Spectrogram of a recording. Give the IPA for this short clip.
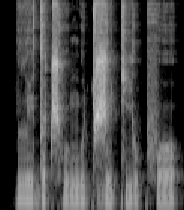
l i˥˧ d ʌ˥˩ t͡ʃʰ u˨˥ ŋ u˥˧ c ʒ ɯ˨˥ c j u˨˥ p f o˨˥

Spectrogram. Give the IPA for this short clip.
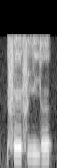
f ɛ̃˧ f i˧ j ə˧

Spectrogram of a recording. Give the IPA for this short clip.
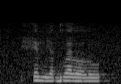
h e˦ m i˨ ɐ̯ ɡ u˦ ɐ̯ l o˧ l u˧

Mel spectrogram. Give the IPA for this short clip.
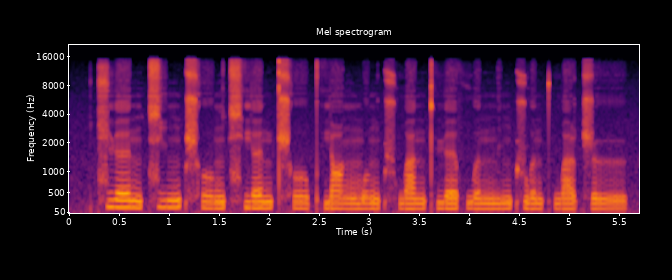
t͡ɕ ɥ ɛ˨˩ n t͡ɕ i˨˦ ŋ ʈ͡ʂʰ ɤ˨˦ ŋ t͡ɕʰ j ɛ˦ n ʈ͡ʂʰ ɤ˦ pʰ j ɑ˥˨ ŋ m ɤ˥˨ ŋ ʈ͡ʂʰ w a˨˦ n t̪ʰ ɥ ɛ˦ f w ə˦ n n̪ i˦ ŋ ʈ͡ʂ w ə˥˨ n pʰ w ä˥˨ ʈ͡ʂ ɻ̩˥˨

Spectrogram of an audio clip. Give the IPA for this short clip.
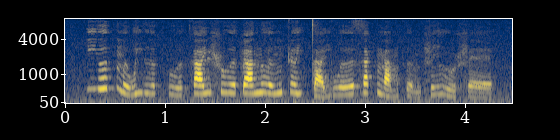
j əː˦˥ t̚ m ə˨˩˦ w j ɨ˧ ə̯ k u˨˩˦ ə̯ k a˧˥ j ʂ u˧ ə̯ ɗ a˧˥ n l ə˧˥ ŋ ʈ ə˧ j t̪ a˨˩˦ j w əː˧˥ s a˦˥ k̚ ŋ a˨˩˦ m k əː˨˩˨ ŋ ʂ i˧˥ l u˨˩ ʂ ɛ˨˩

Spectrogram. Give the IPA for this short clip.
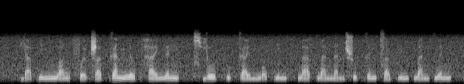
p j ä̰˨˩ p i˦ n n̪ w ɑ˨˦ ŋ f ɤ̰˨˩ ʈ͡ʂ ɑ˦ ʊ̯ k a˥˨ n l ɤ˨˦ pʰ a˨˦ ɪ̯ n̪ ə˥˨ n | t͡ɕʰ j o˥˨ ʊ̯ pʰ u˨˦ k a˨˦ ɪ̯ m w ɔ̰˨˩ p i˨˦ n pʰ w ä˨˦ f w a˨˦ n a̰˨˩ n ʂ u˦ k ə˥˨ n t͡s ɑ˩ ʊ̯ p y˦ n p w a˨˦ n t̪ w ə˥˨ n

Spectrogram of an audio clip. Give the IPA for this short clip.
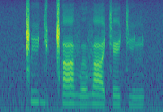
ǁ iː˦ ɟ i˨ ǁ aː˦ v əː˨˦ v aː˦˨ c eː˦ c i˦ ɲ

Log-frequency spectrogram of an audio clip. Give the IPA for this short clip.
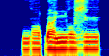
w ɔ˨ ɓ a˦ ɲ o˦ z ɪ˦

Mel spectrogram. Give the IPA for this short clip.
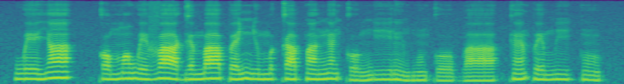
w eː˨ j ã˦ | k ɔ˨ m ɔ̃˧ w e˨ v aː˦˨ ɡ ɛ˨ m aː˧ p ɛ˨˦ ɲ ɨ˧ m ə˦ k a˦ p ã˦ ŋ ɛ̃˦ k o˨ ŋ iː˧ ɾ ĩ˨ b ũ˨ k oː˨ b aː˧ | k ɛ̃˨˦ p e˨ m iː˨ k ũ˨

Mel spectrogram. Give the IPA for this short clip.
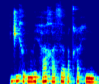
d͡ʒ i x ɵ ʔ ĩ ɹ e h a χ a s ɐ ʔ ɨ qʰ i h ĩ

